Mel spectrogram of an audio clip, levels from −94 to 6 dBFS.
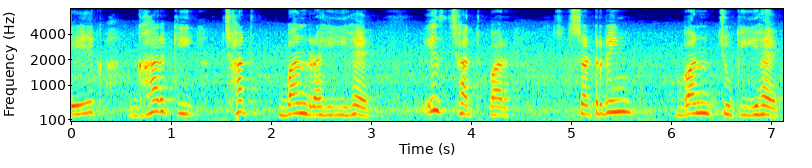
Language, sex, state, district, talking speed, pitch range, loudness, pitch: Hindi, female, Uttar Pradesh, Gorakhpur, 120 wpm, 220-300 Hz, -17 LUFS, 250 Hz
